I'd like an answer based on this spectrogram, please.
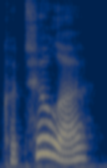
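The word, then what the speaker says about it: Cotulla: August 2009 first in the little town of katula yes that's how it's pronounced and then Laredo he rose through the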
